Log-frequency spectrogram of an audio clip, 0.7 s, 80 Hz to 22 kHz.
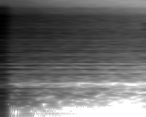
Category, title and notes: Music > Solo percussion
Snare Processed - Oneshot 220 - 14 by 6.5 inch Brass Ludwig
acoustic, beat, brass, crack, drum, drumkit, drums, flam, fx, hit, hits, kit, ludwig, oneshot, perc, percussion, processed, realdrum, realdrums, reverb, rim, rimshot, rimshots, roll, sfx, snare, snaredrum, snareroll, snares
